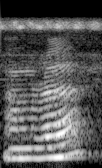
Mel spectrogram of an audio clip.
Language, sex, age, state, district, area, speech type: Bengali, female, 18-30, West Bengal, Uttar Dinajpur, urban, spontaneous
